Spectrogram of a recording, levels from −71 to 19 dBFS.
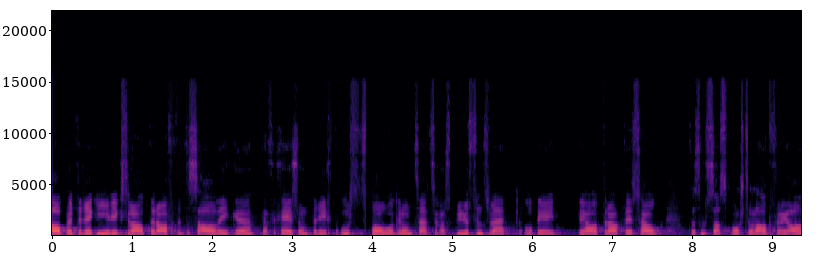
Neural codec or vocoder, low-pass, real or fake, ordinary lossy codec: codec, 44.1 kHz, 3.4 kbps, Pupu-Codec; 14.4 kHz; fake; Opus, 24 kbps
